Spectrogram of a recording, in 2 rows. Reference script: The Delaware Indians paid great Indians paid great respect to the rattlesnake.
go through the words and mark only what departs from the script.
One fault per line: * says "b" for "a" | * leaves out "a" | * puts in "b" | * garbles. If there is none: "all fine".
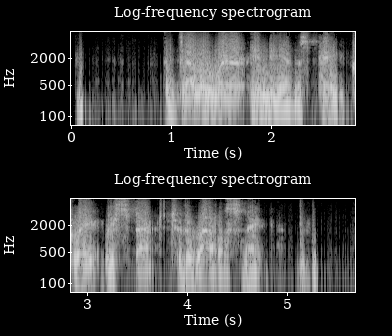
* leaves out "Indians paid great"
